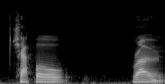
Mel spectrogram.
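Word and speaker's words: Chappell Roan: Um, Chapel Ran, how do you say it?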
